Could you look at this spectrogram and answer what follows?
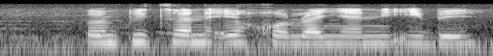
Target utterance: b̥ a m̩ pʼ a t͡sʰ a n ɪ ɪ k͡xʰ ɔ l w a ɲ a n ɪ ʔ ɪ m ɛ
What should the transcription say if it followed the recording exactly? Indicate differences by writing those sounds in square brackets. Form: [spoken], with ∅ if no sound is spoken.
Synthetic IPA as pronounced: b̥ a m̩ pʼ [i] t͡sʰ a n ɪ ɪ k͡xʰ ɔ l w a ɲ a n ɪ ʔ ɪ [b] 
